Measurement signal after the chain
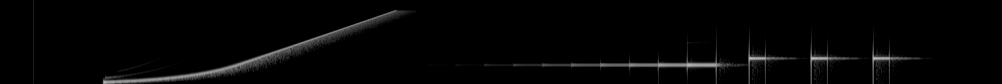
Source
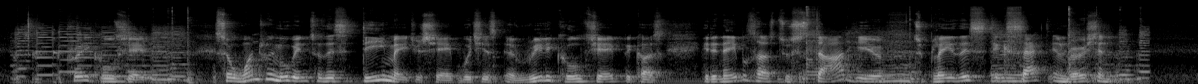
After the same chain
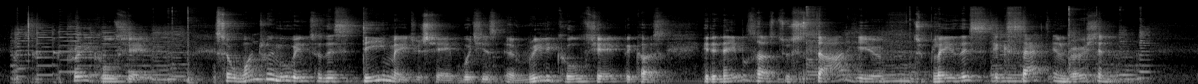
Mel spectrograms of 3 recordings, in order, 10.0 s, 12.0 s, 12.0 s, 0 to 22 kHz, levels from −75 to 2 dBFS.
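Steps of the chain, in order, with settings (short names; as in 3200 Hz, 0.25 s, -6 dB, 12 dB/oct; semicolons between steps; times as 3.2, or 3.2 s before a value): transient shaper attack +9 dB, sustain +5 dB; Schroeder reverb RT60 0.66 s, combs from 26 ms, DRR 12.5 dB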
